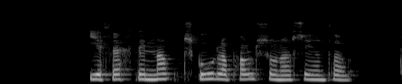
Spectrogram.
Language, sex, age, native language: Icelandic, female, 14, Icelandic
